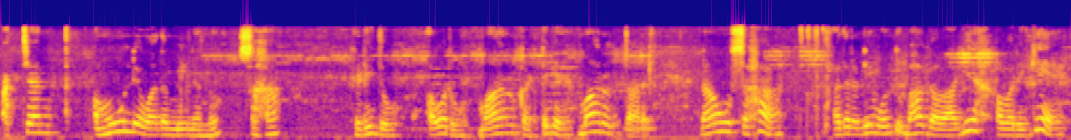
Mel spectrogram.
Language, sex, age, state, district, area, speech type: Kannada, male, 18-30, Karnataka, Shimoga, rural, spontaneous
